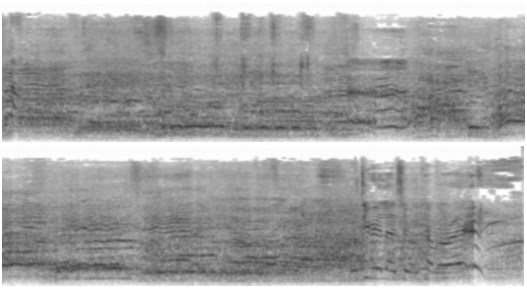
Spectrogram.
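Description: A young woman sings close by.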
